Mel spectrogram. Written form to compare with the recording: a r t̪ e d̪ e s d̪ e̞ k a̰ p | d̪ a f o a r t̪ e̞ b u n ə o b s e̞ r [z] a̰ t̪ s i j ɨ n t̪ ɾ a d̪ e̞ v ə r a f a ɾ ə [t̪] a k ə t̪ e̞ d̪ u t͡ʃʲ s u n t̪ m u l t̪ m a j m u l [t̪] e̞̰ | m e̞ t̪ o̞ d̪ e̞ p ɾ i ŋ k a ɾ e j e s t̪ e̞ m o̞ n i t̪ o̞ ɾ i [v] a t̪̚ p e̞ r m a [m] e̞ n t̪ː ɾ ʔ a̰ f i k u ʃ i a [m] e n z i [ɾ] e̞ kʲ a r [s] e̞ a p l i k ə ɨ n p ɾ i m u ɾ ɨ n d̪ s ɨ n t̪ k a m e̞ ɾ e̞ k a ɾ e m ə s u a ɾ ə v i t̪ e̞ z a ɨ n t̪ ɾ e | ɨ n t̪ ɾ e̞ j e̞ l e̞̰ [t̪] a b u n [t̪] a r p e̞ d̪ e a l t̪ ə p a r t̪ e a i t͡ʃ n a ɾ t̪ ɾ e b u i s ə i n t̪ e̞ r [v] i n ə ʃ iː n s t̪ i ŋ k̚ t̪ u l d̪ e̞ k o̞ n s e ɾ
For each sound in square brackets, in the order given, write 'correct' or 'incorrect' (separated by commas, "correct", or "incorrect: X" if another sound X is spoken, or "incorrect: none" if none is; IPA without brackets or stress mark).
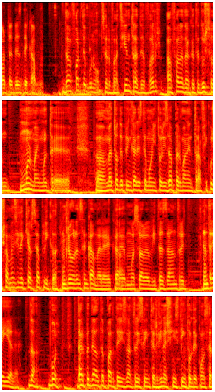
incorrect: v, incorrect: d̪, correct, incorrect: z, incorrect: n, correct, incorrect: l, correct, incorrect: d̪, incorrect: d̪, correct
